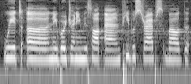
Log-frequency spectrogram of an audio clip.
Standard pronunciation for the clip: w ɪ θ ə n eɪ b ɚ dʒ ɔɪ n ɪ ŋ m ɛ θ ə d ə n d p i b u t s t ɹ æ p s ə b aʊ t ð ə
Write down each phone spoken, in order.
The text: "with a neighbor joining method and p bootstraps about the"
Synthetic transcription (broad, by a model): w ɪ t ə n eɪ b ɚ dʒ ɔɪ n ɪ ŋ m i s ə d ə n p i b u s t ɹ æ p s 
